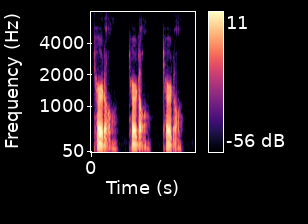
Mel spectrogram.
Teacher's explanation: it flaps Turtle we get that flap D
